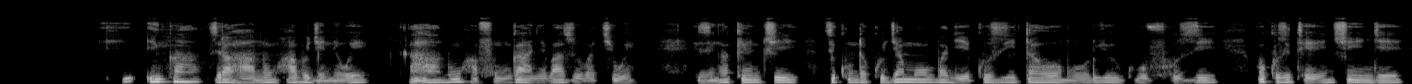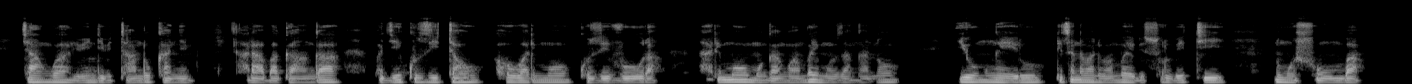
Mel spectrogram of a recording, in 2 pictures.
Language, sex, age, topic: Kinyarwanda, male, 18-24, agriculture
